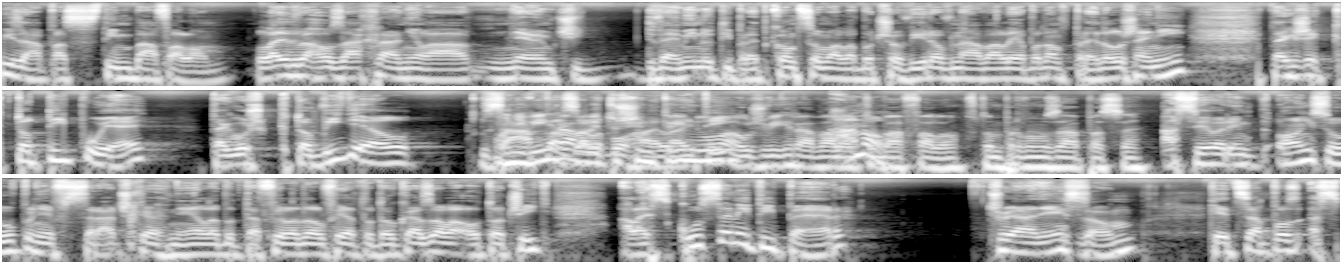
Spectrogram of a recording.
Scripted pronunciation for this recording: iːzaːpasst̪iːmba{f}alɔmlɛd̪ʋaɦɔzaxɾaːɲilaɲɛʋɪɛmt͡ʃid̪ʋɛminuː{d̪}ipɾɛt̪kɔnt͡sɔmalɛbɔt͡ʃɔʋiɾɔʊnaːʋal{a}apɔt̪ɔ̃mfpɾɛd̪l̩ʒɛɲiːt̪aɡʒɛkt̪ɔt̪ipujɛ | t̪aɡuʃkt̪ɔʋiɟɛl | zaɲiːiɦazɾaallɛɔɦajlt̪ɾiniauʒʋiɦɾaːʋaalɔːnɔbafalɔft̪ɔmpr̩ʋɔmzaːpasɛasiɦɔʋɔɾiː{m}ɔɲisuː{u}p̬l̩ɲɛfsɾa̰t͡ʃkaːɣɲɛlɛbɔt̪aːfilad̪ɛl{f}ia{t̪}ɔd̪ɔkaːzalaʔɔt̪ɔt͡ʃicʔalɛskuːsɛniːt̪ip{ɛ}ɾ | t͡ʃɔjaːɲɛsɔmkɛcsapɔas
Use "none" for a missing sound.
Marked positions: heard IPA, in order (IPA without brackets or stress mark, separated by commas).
f, t̪, i, m, uː, f, t̪, ɛ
